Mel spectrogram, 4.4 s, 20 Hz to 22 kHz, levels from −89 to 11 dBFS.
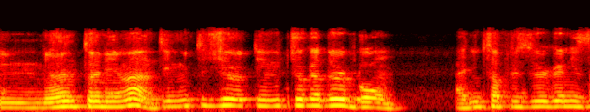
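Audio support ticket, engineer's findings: Echo leak: faint delayed copy of the speech at 1.4–1.6 s, 1.87–1.91 s and 2.09–2.18 s, much stronger burst at 2.61–2.71 s. Lag about 435 ms, steady. Likely a far-end loudspeaker echo canceller letting residual pickup through. Spectrogram: ghost harmonic traces repeating earlier formants, offset about 0.44 s, barely visible except the last, which sits roughly 10 dB below the speech. All content, including the echo, stops at 8 kHz.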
